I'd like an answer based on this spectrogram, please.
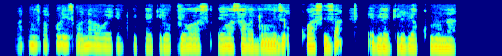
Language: Ganda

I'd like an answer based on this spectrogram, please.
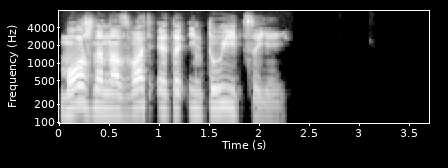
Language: Russian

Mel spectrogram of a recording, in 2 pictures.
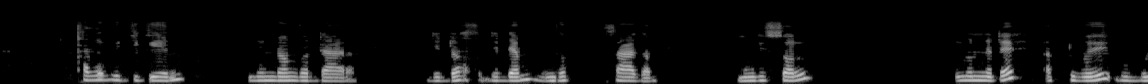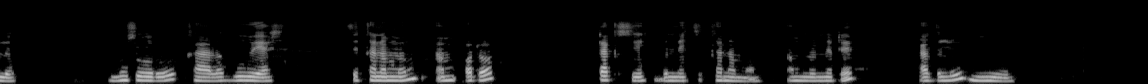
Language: Wolof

